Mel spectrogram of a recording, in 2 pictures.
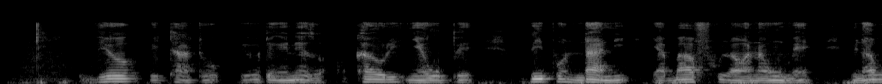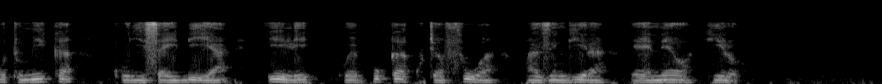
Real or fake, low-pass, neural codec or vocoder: real; 7.2 kHz; none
